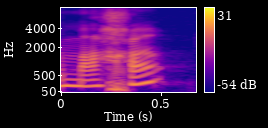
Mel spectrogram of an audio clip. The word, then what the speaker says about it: Maja: Pero yo creo que se pronuncia Maja porque ella es alemana e italiana, ¿vale?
